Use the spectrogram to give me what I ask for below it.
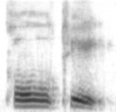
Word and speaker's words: Coltey: gonna first of all tell you how to pronounce my name thank you my name is cole t right i was born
